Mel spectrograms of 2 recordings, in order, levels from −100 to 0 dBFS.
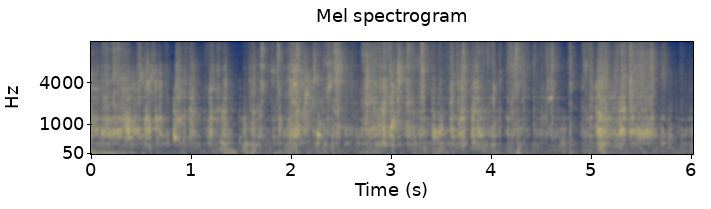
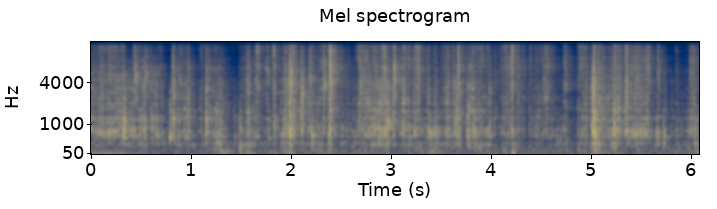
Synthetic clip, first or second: first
